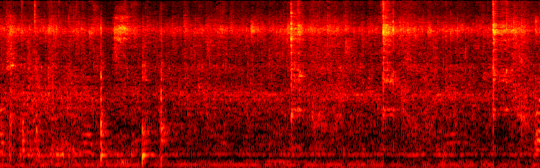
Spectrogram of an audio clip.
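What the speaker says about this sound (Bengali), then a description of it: "আমার মাংস কষানো হয়ে গেছে, এখন আমি আলু ছেড়ে দেবো।" Beef and potatoes stirred and fried in a pan, a steady sizzle under repeated scraping of a spoon against the pot with a few sharp clinks of utensils, close by.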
